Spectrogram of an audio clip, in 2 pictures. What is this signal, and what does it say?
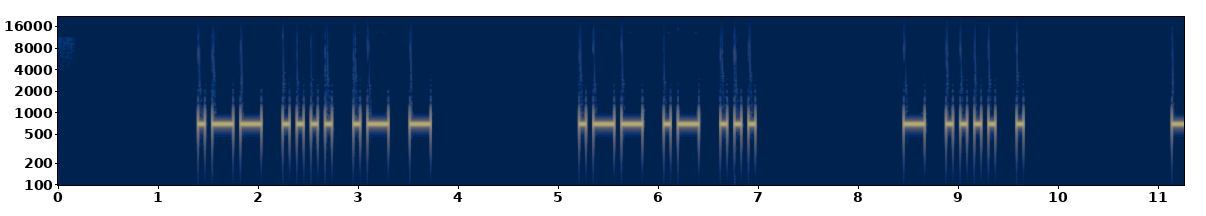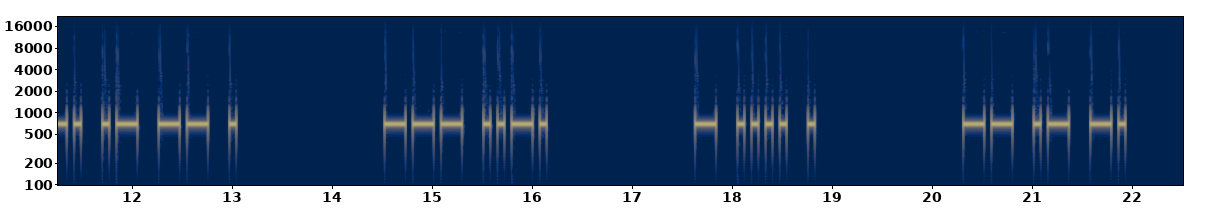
Morse code, heard as a keyed tone, about 17 wpm, 700 Hz. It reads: WHAT WAS THE NAME OF THE MAN
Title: 3x Word-Spacing - Sentences from Top 300 Words - 17wpm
